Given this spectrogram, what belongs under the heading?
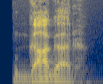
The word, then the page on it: गागर: گاگر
